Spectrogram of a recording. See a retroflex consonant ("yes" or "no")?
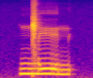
no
